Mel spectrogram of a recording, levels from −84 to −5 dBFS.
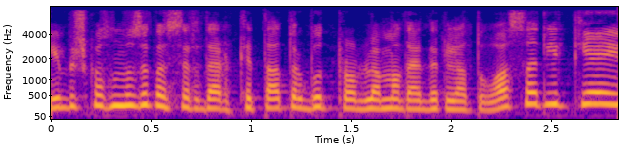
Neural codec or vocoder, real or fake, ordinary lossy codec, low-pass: codec, 16 kHz, 2 kbps, FunCodec, trained on LibriTTS, 25 frames a second; fake; AAC, 48 kbps; 7.2 kHz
